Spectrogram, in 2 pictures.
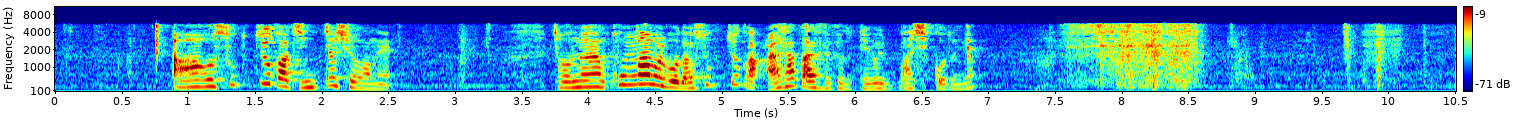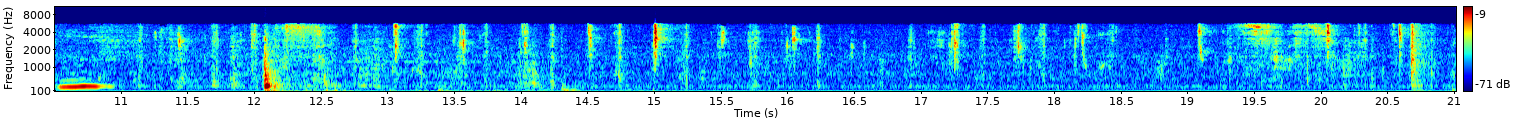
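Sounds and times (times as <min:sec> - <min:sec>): chewing noodles: 0:07.8 - 0:20.7.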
